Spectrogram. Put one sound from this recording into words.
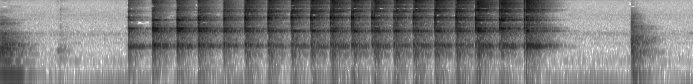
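A fork beats quickly against a bowl.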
